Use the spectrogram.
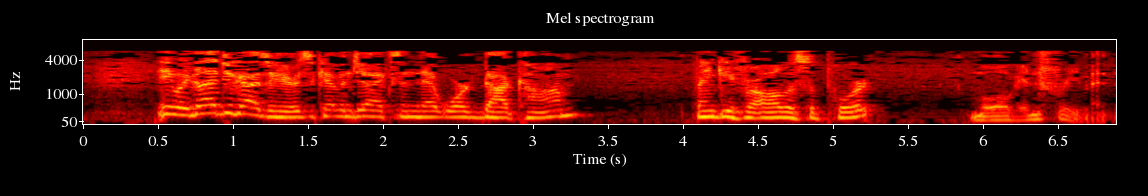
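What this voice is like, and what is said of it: Slightly hoarse voice. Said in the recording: “I'm hoarse. ... I am a little bit, my throat, because I talk so much”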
